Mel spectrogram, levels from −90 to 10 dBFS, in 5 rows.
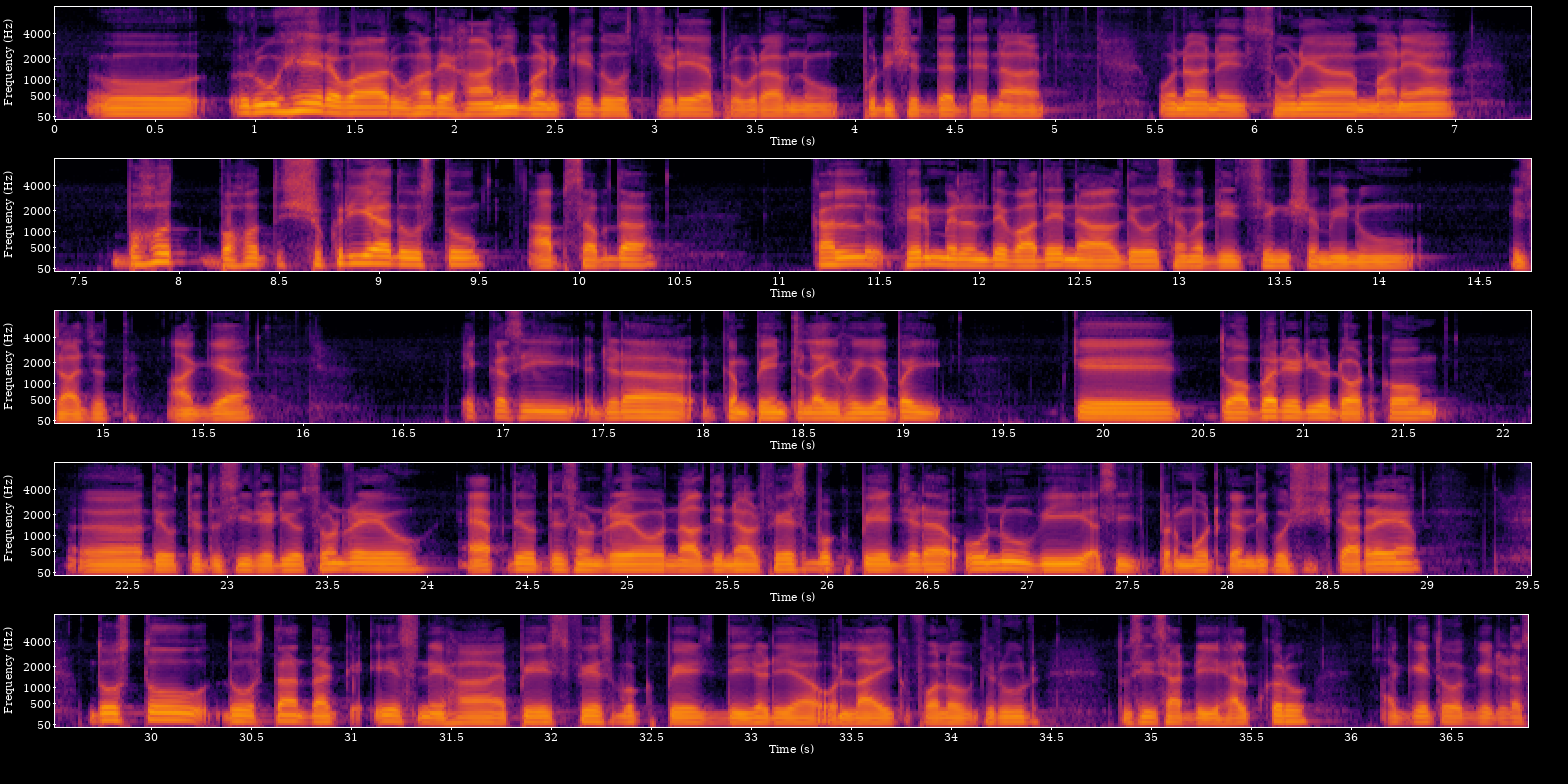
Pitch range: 95-115 Hz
